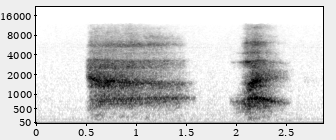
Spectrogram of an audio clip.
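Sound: deep inhale and exhale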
